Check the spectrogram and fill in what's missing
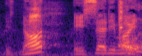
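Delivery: loud, high-pitched startled question; surprised troll. Acted. Troll told he is no elf, loudly surprised. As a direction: blurt it out in loud disbelief.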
